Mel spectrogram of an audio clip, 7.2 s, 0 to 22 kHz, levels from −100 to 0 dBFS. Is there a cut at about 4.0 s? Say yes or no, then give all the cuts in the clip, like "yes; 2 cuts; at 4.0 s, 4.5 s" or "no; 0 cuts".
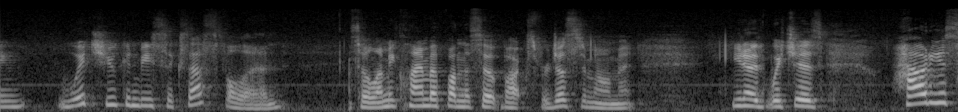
no; 2 cuts; at 2.5 s, 5.7 s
